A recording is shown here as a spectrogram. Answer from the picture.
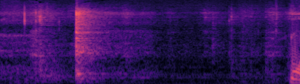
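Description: Light clicks and knocks of a circuit board being handled inside a metal instrument chassis, with one sharper click about half a second in.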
